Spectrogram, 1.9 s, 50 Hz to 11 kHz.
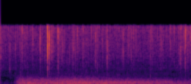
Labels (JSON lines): {"label": "biophony, growl", "recorder": "SoundTrap 500"}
